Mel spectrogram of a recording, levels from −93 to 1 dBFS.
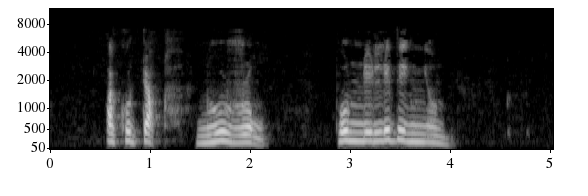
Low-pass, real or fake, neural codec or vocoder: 7.2 kHz; real; none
